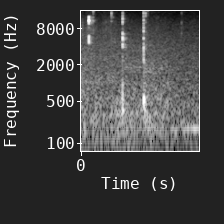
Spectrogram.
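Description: Several faint, quick computer mouse clicks spaced irregularly across a quiet moment, each a sharp tiny tick while someone works in a website page builder.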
